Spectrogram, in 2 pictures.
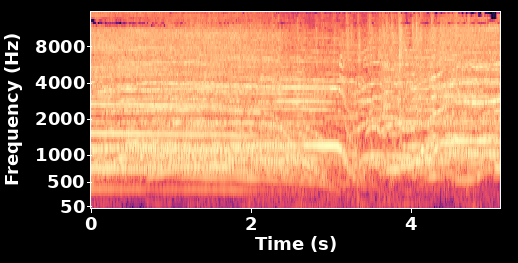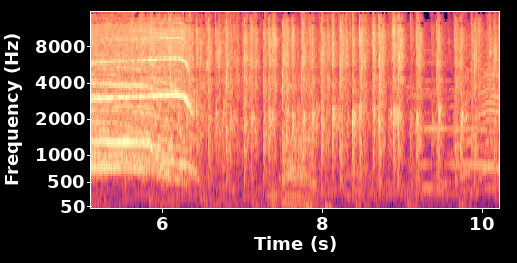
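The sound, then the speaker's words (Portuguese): A large audience screams and cheers loudly with many high-pitched shrieks layered together as a singer comes on stage, then the yelling gives way to dense applause and scattered clapping for the last few seconds. “Então eu quero ouvir o grito da galera”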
